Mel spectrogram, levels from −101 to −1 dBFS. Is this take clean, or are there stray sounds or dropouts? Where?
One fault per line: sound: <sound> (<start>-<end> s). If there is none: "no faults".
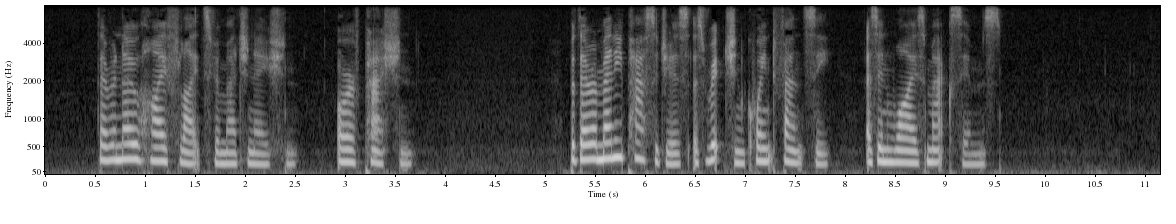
no faults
